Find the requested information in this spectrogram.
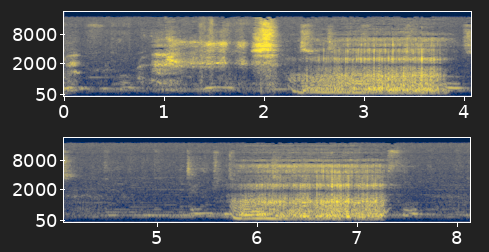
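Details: Woman sleeping: two long, harsh rattling snores a few seconds apart, with faint talk and music in the background: loud snoring.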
